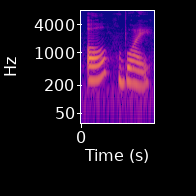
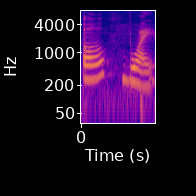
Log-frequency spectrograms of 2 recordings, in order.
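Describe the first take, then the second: First: Said in the usual way. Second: "अ बॉय" drawn out slowly, with "अ" as a short uh; slow model example. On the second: Shown as a demonstration. Teacher slowly models "अ बॉय" for students. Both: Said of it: "first है".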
